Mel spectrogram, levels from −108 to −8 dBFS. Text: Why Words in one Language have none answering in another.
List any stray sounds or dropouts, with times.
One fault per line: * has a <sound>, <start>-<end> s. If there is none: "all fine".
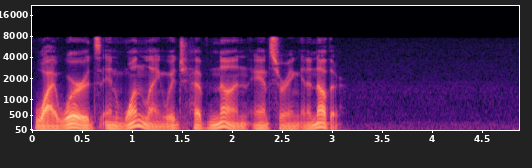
all fine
